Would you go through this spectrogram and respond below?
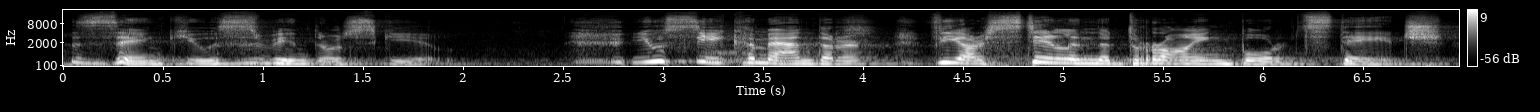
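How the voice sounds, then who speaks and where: An actress playing a scheming onion leader in a radio play, formal, condescending and falsely courteous. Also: female voice, mid-range voice, expressive, slow. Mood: courteous, coldly reasoning. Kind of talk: stage radio drama acting. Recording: reverberant hall, stage performance.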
